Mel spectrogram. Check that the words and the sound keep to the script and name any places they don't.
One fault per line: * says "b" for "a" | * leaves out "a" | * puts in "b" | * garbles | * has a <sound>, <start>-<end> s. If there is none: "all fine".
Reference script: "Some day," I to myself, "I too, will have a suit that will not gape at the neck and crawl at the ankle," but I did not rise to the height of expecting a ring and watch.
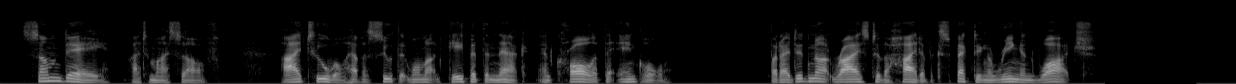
all fine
